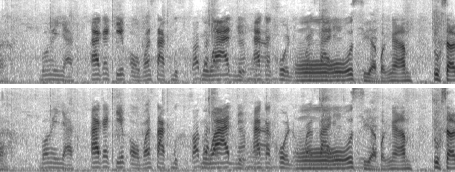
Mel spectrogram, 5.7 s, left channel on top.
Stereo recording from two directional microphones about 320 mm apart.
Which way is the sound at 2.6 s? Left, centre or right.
Centre.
